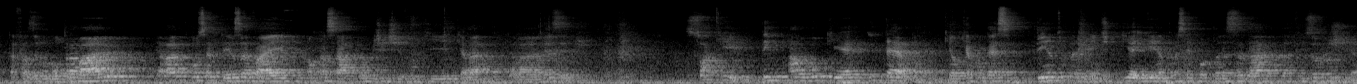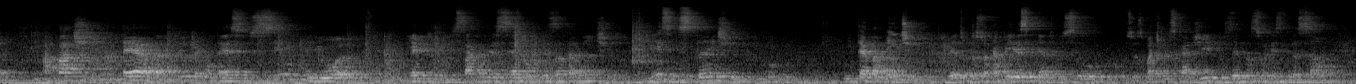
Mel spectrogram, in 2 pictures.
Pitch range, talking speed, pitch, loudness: 130-150 Hz, 165 wpm, 135 Hz, -29 LUFS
